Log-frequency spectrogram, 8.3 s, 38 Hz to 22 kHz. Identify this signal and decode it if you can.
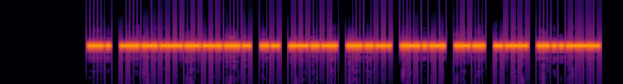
Morse code, heard as a keyed tone, about 53 wpm, 700 Hz. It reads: HE BROUGHT IT WID HIM FER US TO SEE.
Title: Sentences from Top 500 Words and Abbreviations 50wpm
